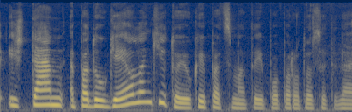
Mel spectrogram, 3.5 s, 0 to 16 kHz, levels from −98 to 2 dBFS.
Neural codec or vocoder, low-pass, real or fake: none; 14.4 kHz; real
